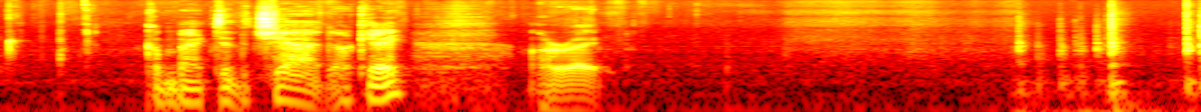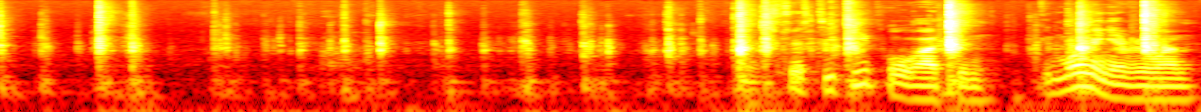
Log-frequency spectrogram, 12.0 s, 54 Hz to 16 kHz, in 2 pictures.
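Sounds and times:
typing on computer keyboard: 5.1s - 12.0s.

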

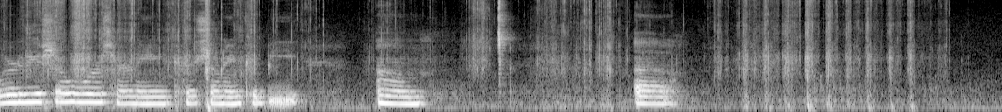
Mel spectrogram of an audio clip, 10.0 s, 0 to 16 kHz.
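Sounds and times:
faint ticks and rustles: 0.0s - 9.7s.

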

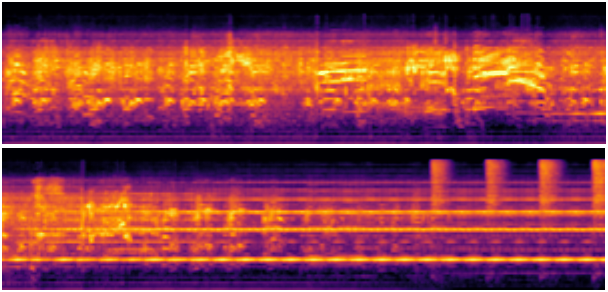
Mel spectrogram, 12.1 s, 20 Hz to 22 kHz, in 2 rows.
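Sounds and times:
goose honks: 0.0s - 10.6s
loud held pulsing tone: 0.0s - 12.0s
cymbal taps: 10.3s - 12.0s.

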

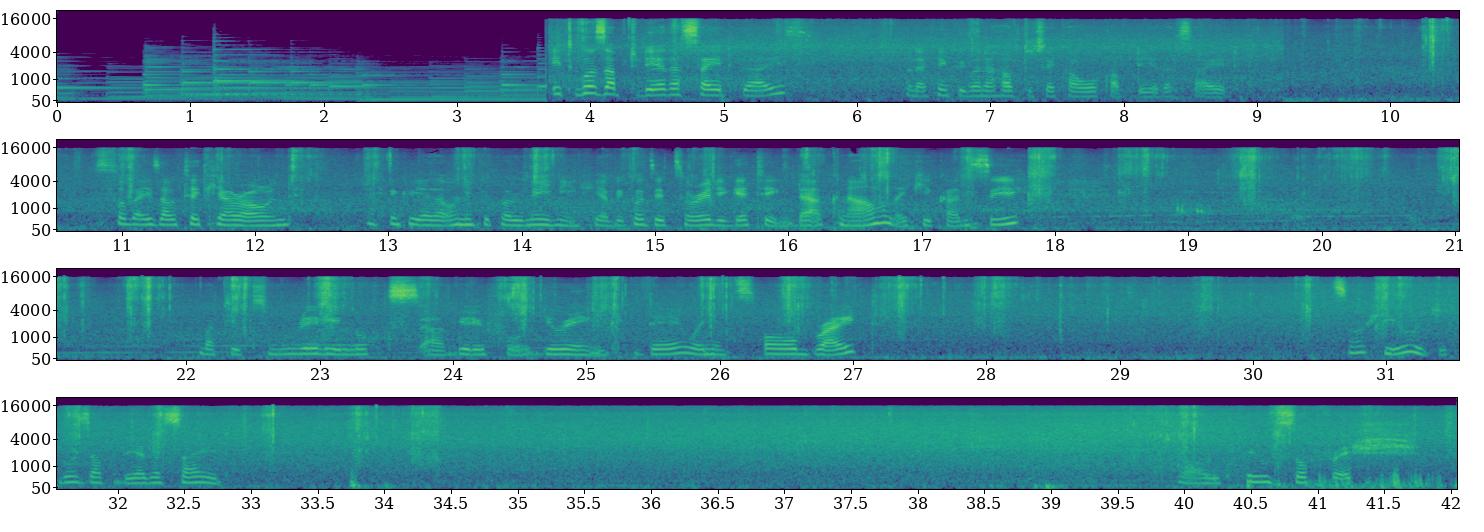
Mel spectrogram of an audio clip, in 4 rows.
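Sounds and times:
wind buffeting microphone: 3.7s - 36.5s, 38.4s - 42.0s
footsteps through dry leaves: 3.8s - 42.0s.

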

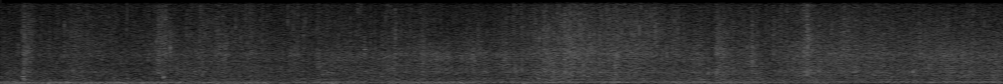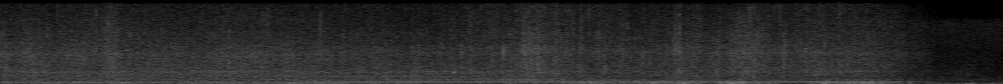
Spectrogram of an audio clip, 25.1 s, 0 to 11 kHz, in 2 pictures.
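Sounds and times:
boat engine running: 0.0s - 24.3s
wind rumbling on microphone: 0.0s - 25.0s.

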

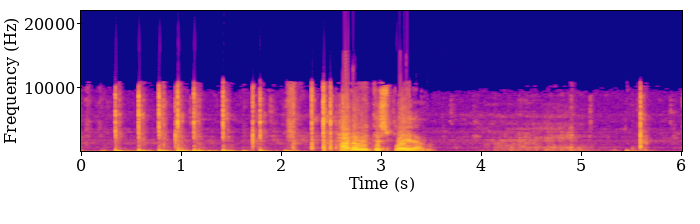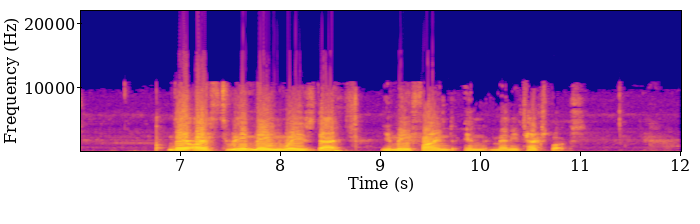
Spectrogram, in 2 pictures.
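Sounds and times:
stylus tapping on tablet screen: 0.2s - 2.7s.

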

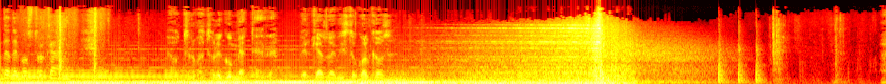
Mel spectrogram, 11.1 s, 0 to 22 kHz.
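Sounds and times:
low droning music bed: 0.0s - 7.6s
loud cinematic boom: 2.0s - 9.0s.

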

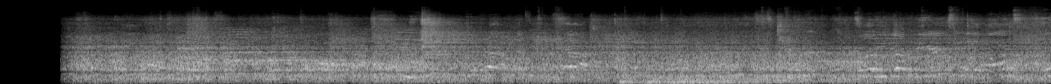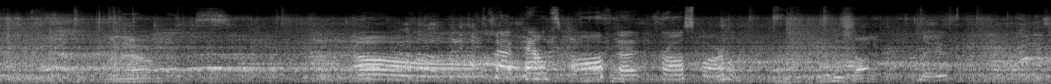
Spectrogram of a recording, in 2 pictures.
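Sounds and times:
spectator chatter: 0.6s - 21.0s
sticks and puck clacking: 2.8s - 5.0s.

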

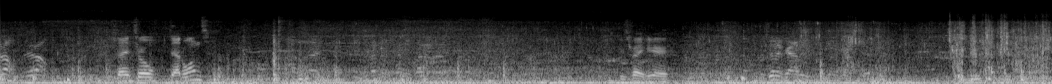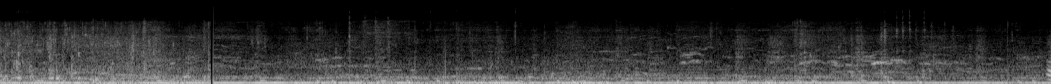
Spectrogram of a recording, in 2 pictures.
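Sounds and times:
water splashing: 0.0s - 14.6s
boat and wind rumble: 0.0s - 21.0s.

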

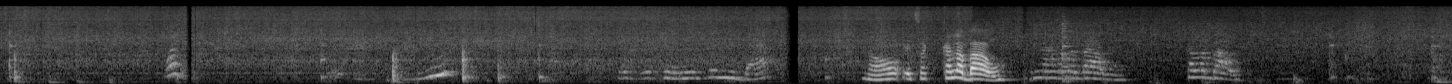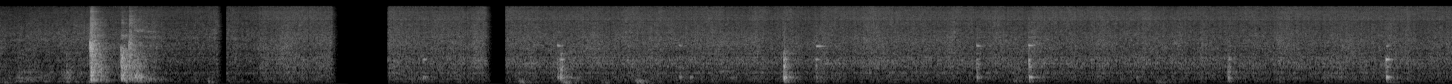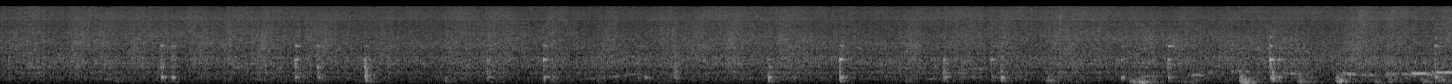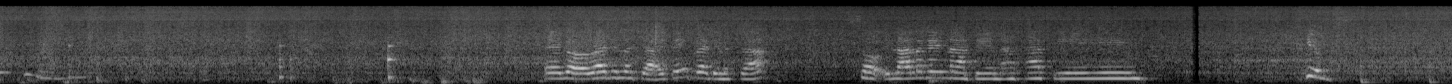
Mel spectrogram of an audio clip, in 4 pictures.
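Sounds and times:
onions sizzling in oil: 0.0s - 58.0s
wooden spatula scraping a pan: 26.8s - 50.9s.

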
